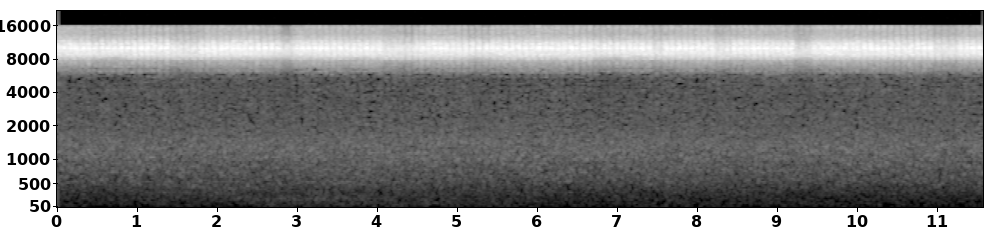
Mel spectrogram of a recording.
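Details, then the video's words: Male crickets stridulating, rubbing one wing across the toothed vein of the other, produce a steady, high, shimmering trill that never breaks, with faint soft hiss beneath and no other voices. "Most relaxing cricket sound for 8 hours"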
